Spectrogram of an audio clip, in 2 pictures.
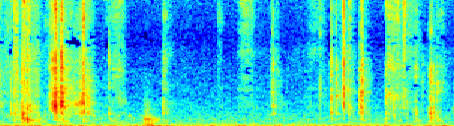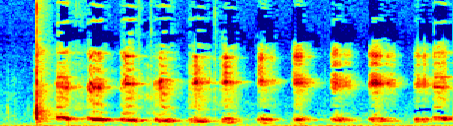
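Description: Halloween witch-and-cauldron decoration cackling, a string of evenly spaced 'ha-ha' pulses about four a second that starts about three seconds in, after a few faint handling clicks.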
